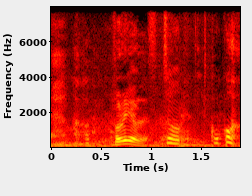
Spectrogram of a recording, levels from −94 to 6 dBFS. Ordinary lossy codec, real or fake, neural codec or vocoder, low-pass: none; fake; codec, 16 kHz, 2 kbps, FreqCodec, larger model; none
